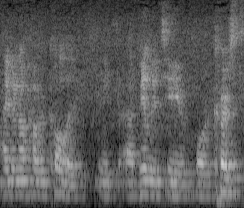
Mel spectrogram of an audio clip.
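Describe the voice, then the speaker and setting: An Argentine accent amid audible room echo. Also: man. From Argentina. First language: Spanish. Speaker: spiritual speaker. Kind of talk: public talk. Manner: halting.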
